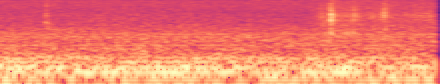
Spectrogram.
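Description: Steady low rumble of a car heard from inside its cabin while it stands still.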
